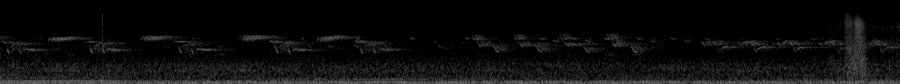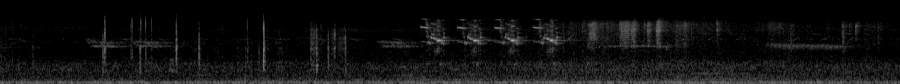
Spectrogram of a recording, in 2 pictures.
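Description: Songbirds calling outdoors: a run of short repeated chirps for the first several seconds, then a quick burst of sharp, high notes a little past halfway, the loudest thing heard. A steady low background hum runs underneath, with a single click about halfway through.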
